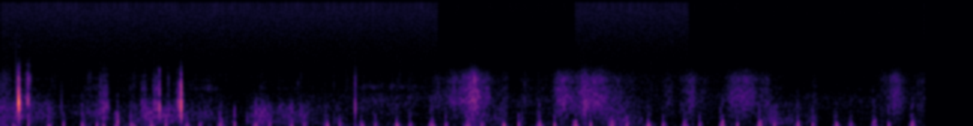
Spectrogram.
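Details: Heart sounds with arrhythmia brought on by chest compression: low heart thumps with uneven spacing and varying strength, irregular rhythm.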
